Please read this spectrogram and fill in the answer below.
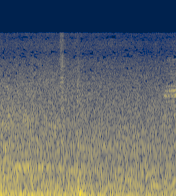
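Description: City street traffic noise with a steady low rumble, and a short knock about a second in.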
